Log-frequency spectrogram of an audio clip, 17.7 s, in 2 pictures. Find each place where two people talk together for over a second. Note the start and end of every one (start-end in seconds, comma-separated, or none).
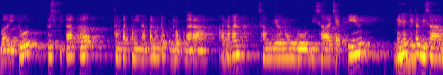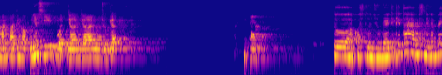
none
